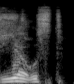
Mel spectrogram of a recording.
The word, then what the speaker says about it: Joost: It says it rhymes with toast. His first name, so it's Joost.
